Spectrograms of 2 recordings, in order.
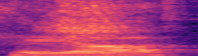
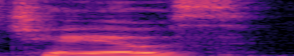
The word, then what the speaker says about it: chaos: was so easy like somebody saying uh it's chaos but they would say it's chos yeah like that like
